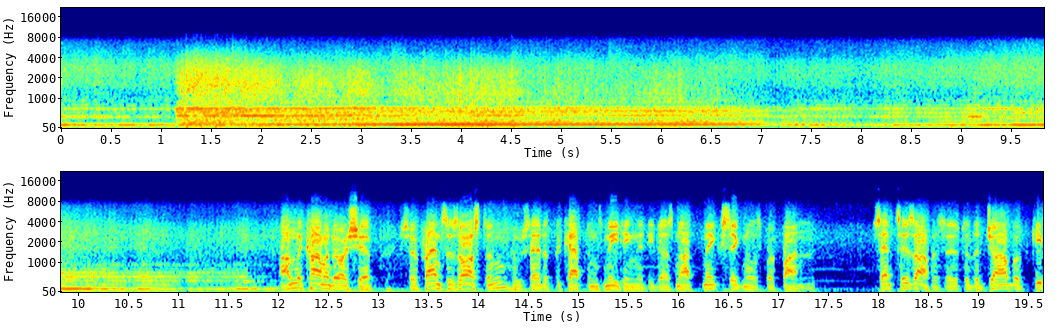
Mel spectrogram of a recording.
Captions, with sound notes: (foghorn blaring) On the commodore's ship, Sir Francis Austin, who said at the captains' meeting that he does not make signals for fun, sets his officers to the job of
